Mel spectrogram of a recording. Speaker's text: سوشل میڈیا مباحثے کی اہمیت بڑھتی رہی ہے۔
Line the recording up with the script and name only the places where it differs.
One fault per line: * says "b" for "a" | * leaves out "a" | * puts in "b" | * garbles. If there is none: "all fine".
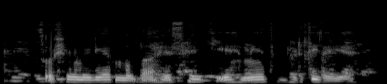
all fine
